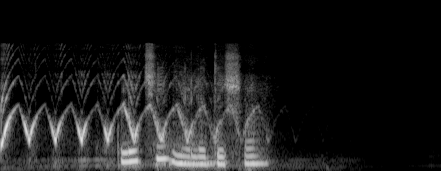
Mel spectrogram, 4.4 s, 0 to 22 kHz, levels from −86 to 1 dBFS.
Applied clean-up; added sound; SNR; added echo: neural mask model RNNoise.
